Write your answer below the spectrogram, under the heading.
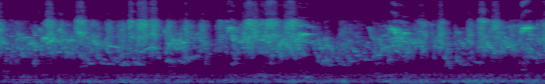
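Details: Pet budgerigars, Australian parrots, making happy sounds during their morning routine: dense, continuous high chirping and warbling with scattered sharp squawks, several birds calling at once.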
